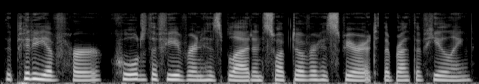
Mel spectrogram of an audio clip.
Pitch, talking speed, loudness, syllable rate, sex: 205 Hz, 240 wpm, -17 LUFS, 5.6 syllables/s, female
